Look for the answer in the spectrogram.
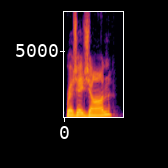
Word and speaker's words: Regé-Jean: R-E-G-E, with an accent grave on the E. R-E-G-E-G-E-A-N. So, Regé-Jean, Page, P-A-G-E is a surname.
